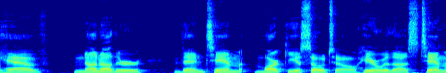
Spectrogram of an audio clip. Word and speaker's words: Marchisotto: and that is Tim Marchisotto, is how you say it in Italian, folks, just like Tortora. So you know it as Marchisotto for the Americanized version of it.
